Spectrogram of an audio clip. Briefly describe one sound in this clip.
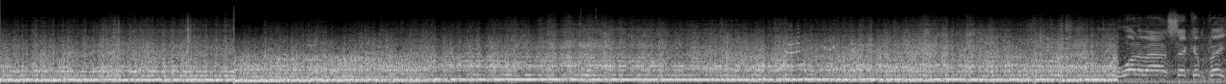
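Racing car engines roar steadily as the cars speed around a track.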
